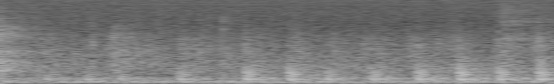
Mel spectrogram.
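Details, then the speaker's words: Jaguar S-Type on a hoist: quick hollow clacks, three or four a second, as a worn, loose sway bar link is rocked by hand; rattle amplified over bumps and potholes, usually worn out by potholes. "so you you can hear and tell it's loose um and that is Amplified you know tenfold when you're hitting bmps and potholes um on the roads"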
